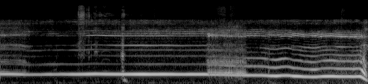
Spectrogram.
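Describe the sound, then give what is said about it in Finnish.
A whale call: one long, mournful, droning tone that holds a steady pitch, turns rougher partway through, then bends downward at the end. It is fairly loud and sounds alone, with no talking. “Tämä oli kyllä semmoinen kärsivä valas vanhus, joka niin kuuntelee.”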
